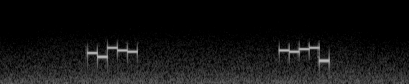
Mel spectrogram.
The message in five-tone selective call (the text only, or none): 74498 98001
